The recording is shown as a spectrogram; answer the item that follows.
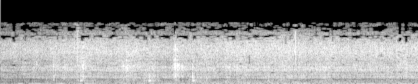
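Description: Steady hum and hiss of an old tape recording in a pause between speech, with a few faint clicks or rustles.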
